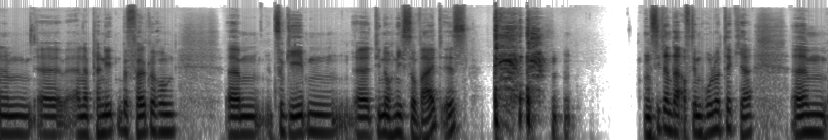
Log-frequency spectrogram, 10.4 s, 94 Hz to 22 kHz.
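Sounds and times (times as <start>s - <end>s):
speech: 0.0s - 5.9s, 6.5s - 7.2s, 8.0s - 10.3s
person coughing: 6.2s - 7.2s.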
